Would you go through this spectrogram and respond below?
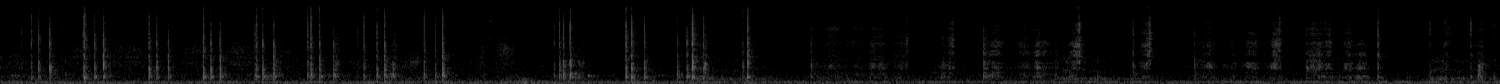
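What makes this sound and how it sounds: Fingertips and long nails tap and scratch the glossy card front cover of a paperback novel, "The Siren of Sussex," a solid stack of paper lying flat on a knit rug. Quick, sharp, dry clicks come in irregular bursts with soft, bright scratching between them and almost no ring. A steady low hum sits underneath throughout.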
